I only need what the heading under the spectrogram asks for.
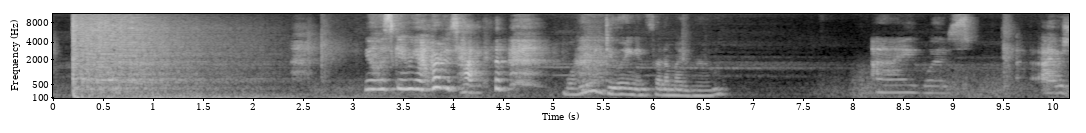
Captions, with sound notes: (jump scare music) (gasps) You almost gave me a heart attack. (Laughs) What are you doing in front of my room? I was, I was just.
